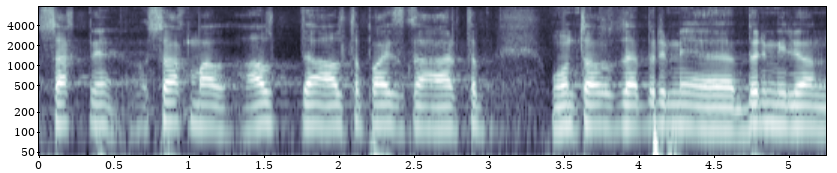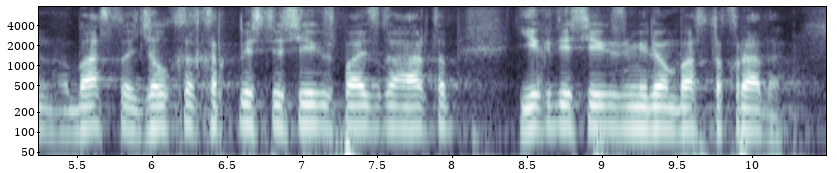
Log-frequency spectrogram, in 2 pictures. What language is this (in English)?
Kazakh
